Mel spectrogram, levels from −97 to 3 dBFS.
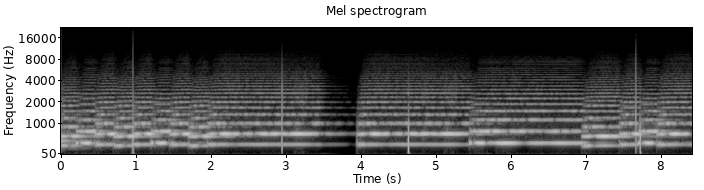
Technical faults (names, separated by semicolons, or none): loud pop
